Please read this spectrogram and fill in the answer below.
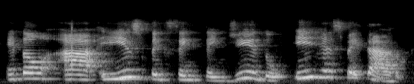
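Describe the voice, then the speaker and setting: Earnest Northeastern Brazilian woman teacher, slightly high voice, echoey room. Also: very animated, measured pace, fairly bright tone, dull audio. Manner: earnest, checks in with students often. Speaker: Portuguese teacher. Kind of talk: online class lecture with slides.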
